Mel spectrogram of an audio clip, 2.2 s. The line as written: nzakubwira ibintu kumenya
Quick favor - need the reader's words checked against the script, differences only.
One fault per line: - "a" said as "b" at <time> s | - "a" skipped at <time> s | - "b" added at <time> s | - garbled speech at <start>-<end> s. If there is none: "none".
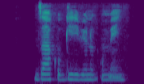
none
